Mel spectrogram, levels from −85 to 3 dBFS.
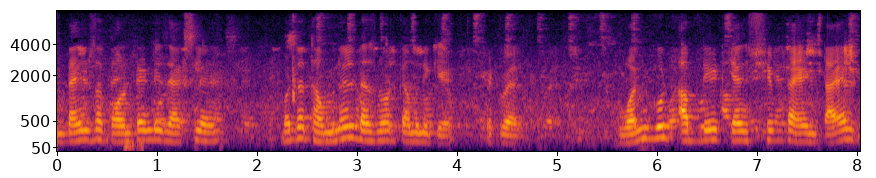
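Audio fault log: throughout: echo with no canceller, the far loudspeaker's pickup returning every phrase roughly 0.4 s later, about 13 dB quieter and thinner, unlike room reverb's smooth tail.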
